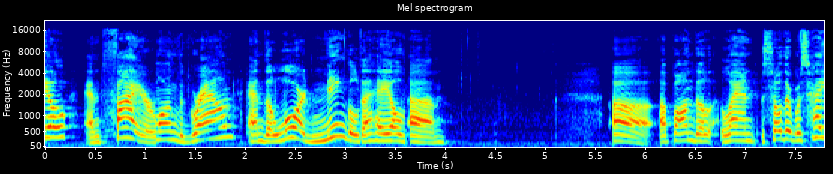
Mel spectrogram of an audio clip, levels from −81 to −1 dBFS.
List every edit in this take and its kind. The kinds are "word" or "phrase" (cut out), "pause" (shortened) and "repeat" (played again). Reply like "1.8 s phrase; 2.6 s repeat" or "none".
1.1 s word; 2.0 s pause; 3.1 s word; 3.6 s word; 6.7 s word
